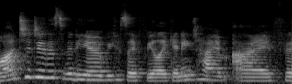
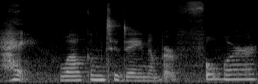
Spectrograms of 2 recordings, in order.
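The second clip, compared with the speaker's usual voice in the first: hushed whisper; 4 dB quieter than usual. Greeting viewers on day four while someone naps, whispering. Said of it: "I am whispering because Soren is taking".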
